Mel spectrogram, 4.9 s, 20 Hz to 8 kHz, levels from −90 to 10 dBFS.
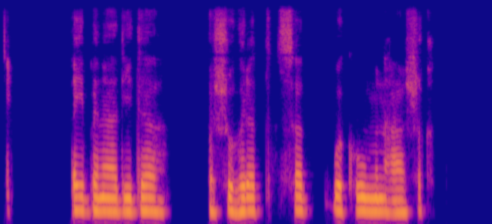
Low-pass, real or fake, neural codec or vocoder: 7.2 kHz; fake; codec, 44.1 kHz, 7.8 kbps, DAC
